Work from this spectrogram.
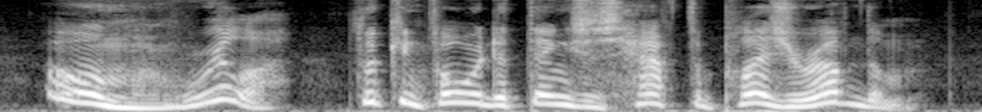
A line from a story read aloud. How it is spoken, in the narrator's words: exclaimed Anne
